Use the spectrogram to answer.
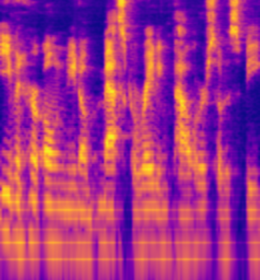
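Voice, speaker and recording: Quietly, a man with a medium pitch talks at a fairly quick pace in a monotone, flat intonation. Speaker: student. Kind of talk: casual fan theory talk. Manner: quiet, hushed.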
